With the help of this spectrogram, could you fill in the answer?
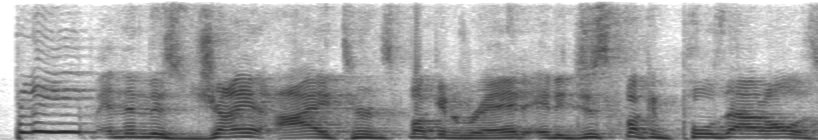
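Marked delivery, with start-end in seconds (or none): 0.1-0.5 very high electronic bleep; imitated robot bleep. Droid switching on, a high bleep. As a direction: squeal out one droid beep. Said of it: "And then it goes".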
